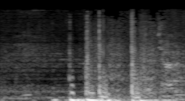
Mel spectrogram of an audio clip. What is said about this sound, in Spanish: Dejen de golpear la mesa, que el micrófono lo capta muy bien.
